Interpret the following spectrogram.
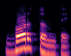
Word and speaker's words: বর্তন্তে: গুণকর্ম বিভাগয় গুণাগুণেষু, গুণাগুণেষু বর্তন্তে। এখানে খেয়াল করি, রেফটাকে যদি উচ্চারণ করি বর, বাকি অংশ থাকে তন, বাকিটা থাকবে তে, তাহলে বরতন্তে।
